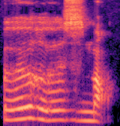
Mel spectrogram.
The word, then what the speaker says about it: heureusement: And it works as well for heureusement.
